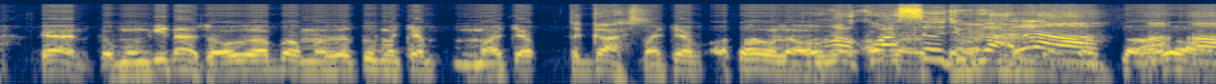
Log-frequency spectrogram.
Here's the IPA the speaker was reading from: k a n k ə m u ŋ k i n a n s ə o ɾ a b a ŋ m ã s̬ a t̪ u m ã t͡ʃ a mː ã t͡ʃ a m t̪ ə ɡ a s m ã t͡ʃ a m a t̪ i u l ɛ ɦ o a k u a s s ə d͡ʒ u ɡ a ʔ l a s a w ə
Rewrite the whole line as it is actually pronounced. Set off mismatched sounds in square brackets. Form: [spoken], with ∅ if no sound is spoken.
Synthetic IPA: k a n k ə m u ŋ k i n a n s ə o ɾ a b a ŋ m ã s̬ a t̪ u m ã t͡ʃ a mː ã t͡ʃ a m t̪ ə ɡ a s m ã t͡ʃ a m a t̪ [a] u l [a] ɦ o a k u a s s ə d͡ʒ u ɡ a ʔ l a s a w [a]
